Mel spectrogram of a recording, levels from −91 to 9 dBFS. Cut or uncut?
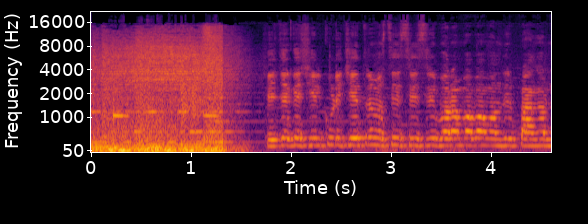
cut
